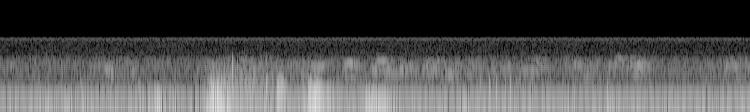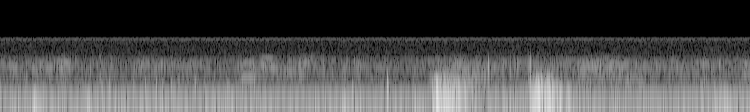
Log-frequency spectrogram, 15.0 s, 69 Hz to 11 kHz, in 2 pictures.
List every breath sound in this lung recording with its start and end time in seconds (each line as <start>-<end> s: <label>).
1.85-2.85 s: crackles
1.86-2.93 s: inhalation
2.92-3.64 s: exhalation
2.92-3.64 s: crackles
11.81-12.53 s: inhalation
11.81-12.53 s: crackles
12.82-14.04 s: exhalation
